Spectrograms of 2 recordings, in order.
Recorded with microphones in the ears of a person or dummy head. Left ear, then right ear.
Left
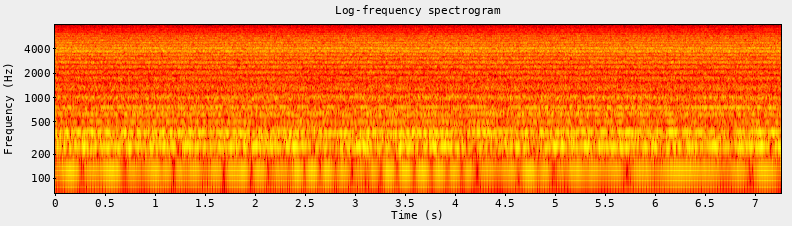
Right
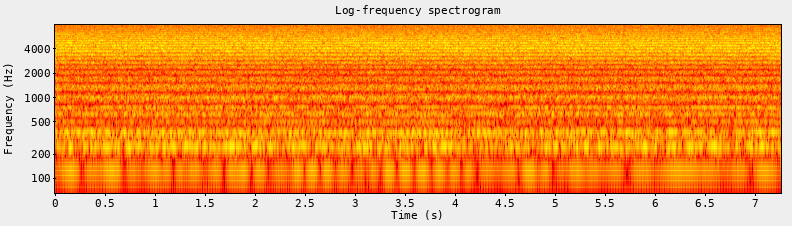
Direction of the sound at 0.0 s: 40° right (ahead or behind).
